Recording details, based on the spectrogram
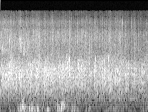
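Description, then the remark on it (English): A crowd claps steadily throughout, a dense, even wash of many hands applauding at moderate loudness, with faint low murmurs underneath. “So let's give your friend a big round of applause.”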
